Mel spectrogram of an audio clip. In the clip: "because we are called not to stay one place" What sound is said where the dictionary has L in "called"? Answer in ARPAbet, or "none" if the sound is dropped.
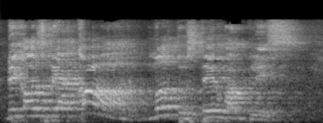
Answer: none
